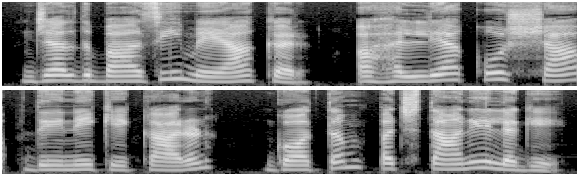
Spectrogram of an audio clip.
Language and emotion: Hindi, neutral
